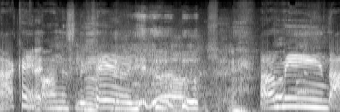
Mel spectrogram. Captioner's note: audience laughing; chuckles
